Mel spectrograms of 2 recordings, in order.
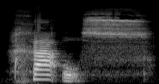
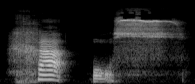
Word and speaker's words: chaos: Chaos. Chaos. Or lach. And lachen. And tocht. Tocht. Yeah? So, here it is pronounced as a g, but in some words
